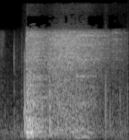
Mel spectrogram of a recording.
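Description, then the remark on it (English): A ground-level side window of a house is smashed to get in past a locked door: a sudden sharp crack, then a long, bright, hissing cascade of shattering glass that slowly trails off. No voices accompany it. “That sounded loud enough to wake the dead. It may have to. Now, most of the glass is out of the way.”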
